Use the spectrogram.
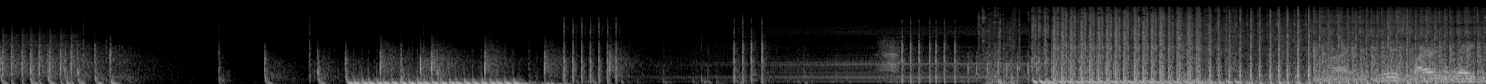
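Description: Rapid bursts of automatic gunfire in a mobile shooter game tournament match played on an iPhone 14 Pro Max, loud and dense, with sporadic single shots and gaps, then sustained firing toward the end, under a commentator's talk.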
